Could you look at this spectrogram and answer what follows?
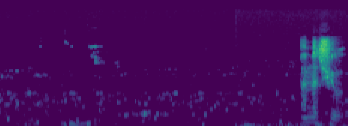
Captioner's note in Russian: птички щебечут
